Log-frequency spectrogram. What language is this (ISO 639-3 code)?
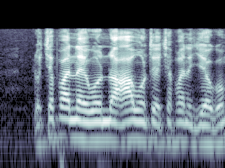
ful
